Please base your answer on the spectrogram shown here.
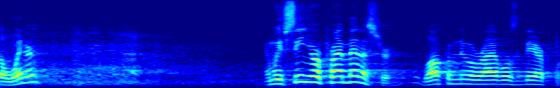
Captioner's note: laughter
